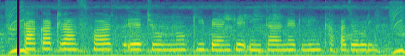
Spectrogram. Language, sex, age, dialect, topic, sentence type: Bengali, female, 18-24, Rajbangshi, banking, question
